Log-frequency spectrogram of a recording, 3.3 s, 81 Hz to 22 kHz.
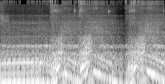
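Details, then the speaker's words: Kawasaki ZX-6R, first run in 10 years after carb clean, started without choke after suspected earlier flooding; just started, so revved gently. Crisp throttle blips rise and fall cleanly over steady tickover, quick to settle; running healthy, bit fumey. "Sounds good. Not revving it too hard because obviously it's only just started."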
